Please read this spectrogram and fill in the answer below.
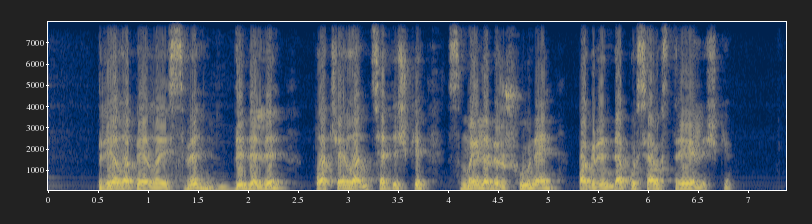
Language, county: Lithuanian, Marijampolė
